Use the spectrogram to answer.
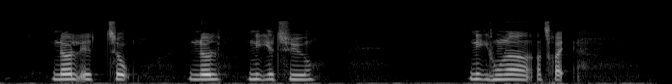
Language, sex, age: Danish, female, 18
